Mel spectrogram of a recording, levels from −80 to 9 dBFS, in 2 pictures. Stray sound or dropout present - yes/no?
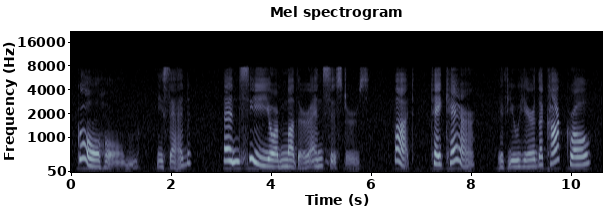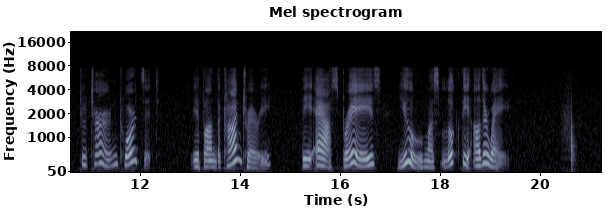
yes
